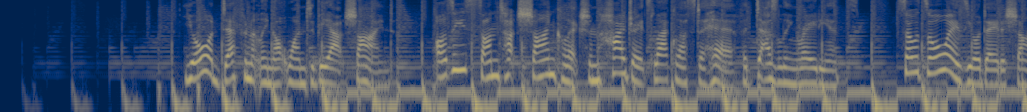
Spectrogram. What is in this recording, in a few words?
Voice Over; Demo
